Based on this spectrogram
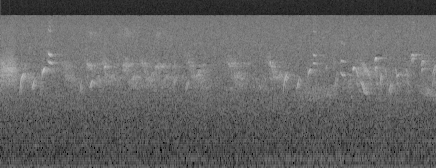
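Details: Eurasian goldfinch twittering in quick, bright, tinkling bursts, high and jumbled, with short gaps between phrases, set against a steady hiss of background noise.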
